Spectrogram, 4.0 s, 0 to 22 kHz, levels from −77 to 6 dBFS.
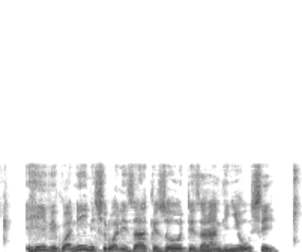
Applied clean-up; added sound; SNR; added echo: classical method Wiener filter.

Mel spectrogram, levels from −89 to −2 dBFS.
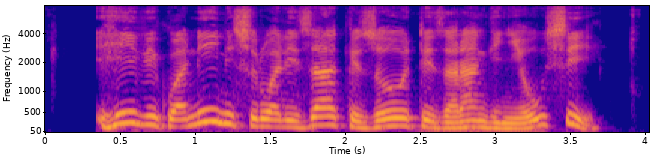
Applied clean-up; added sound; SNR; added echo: neural mask model RNNoise.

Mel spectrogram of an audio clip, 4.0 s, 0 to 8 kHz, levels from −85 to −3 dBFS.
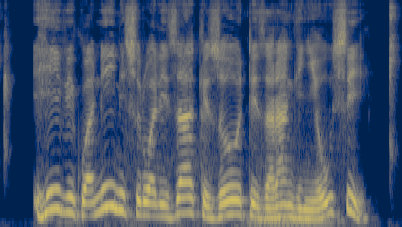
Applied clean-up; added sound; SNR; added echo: none; Breathing; 19 dB; none.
